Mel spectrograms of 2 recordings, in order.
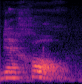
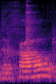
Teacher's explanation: That's to tell you, the Siddur prayer book is giving you a clue here, that the a is a special a pronounced o · Shown in: first take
